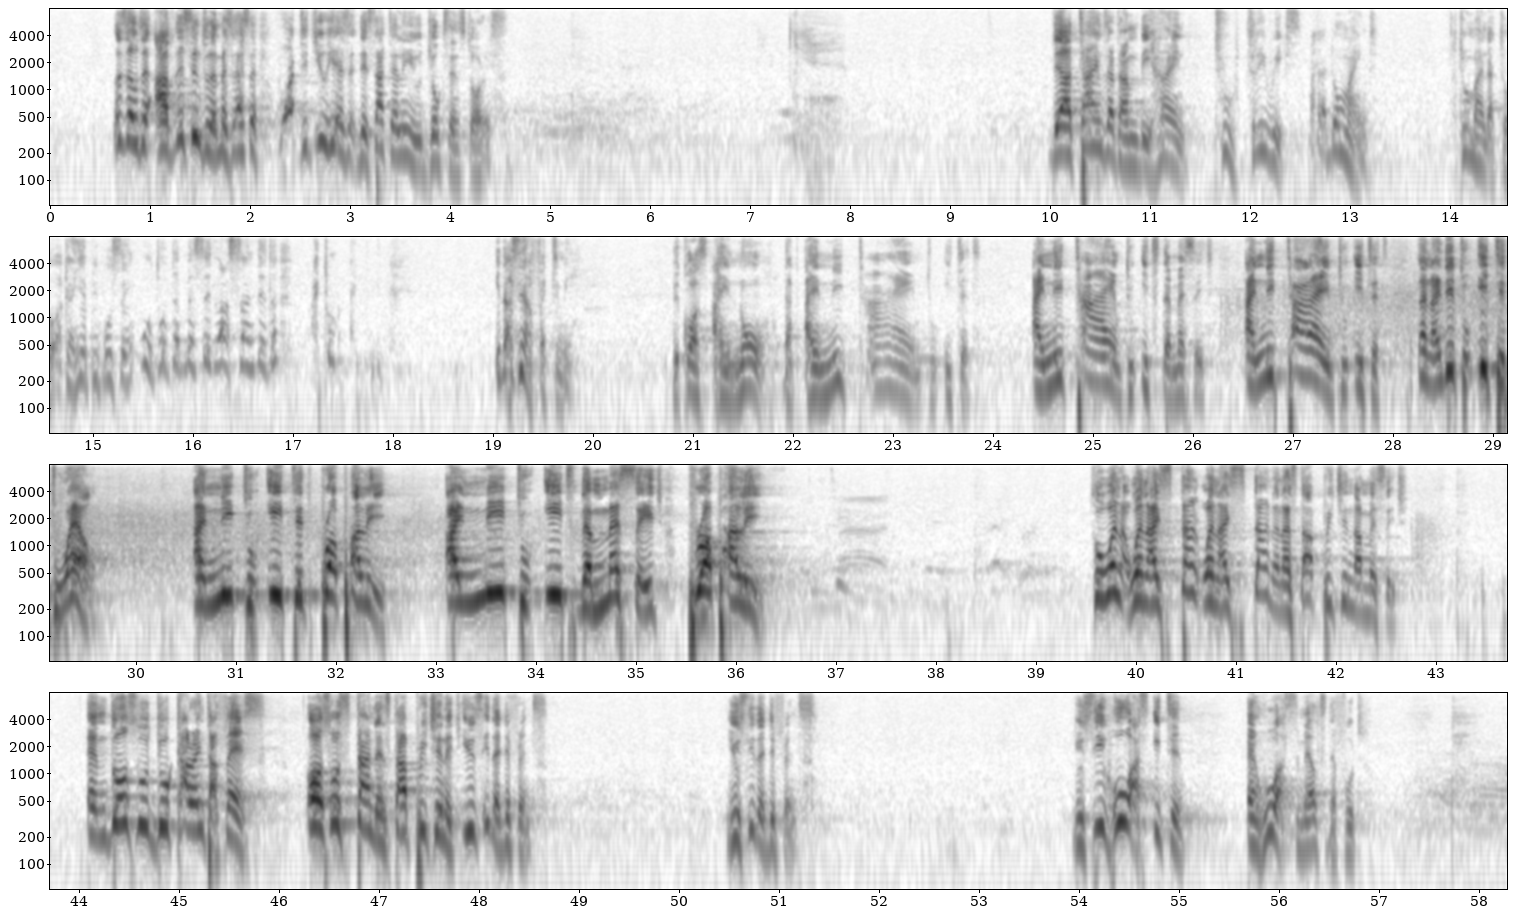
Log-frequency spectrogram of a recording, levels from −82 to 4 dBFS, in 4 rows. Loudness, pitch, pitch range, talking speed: -21 LUFS, 240 Hz, 195-285 Hz, 145 wpm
